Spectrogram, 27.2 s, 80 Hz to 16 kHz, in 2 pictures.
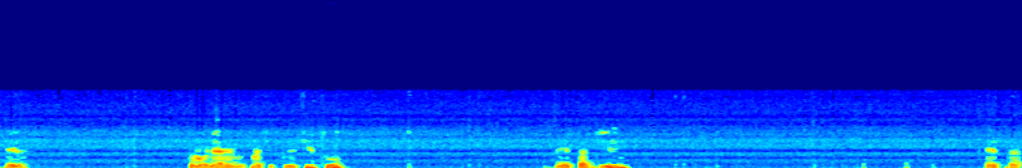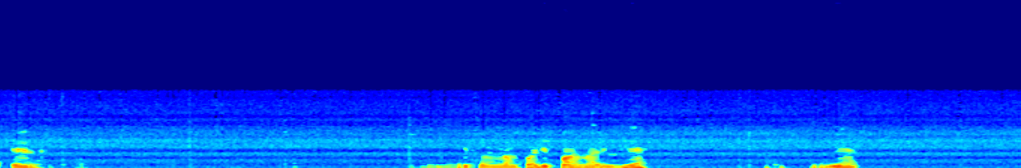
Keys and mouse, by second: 0.0 r, 3.0 g, 4.1 click, 4.5-5.5 middle drag, 6.1 r, 7.2 g, 9.6-10.9 middle drag, 11.5-12.5 middle drag, 13.1 r, 14.7-16.1 middle drag, 17.3 click, 19.0 KP_1, 21.5 e, 23.5 click, 23.9 e.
